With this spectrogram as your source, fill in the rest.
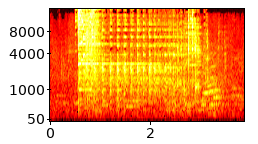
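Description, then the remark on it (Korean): Chopsticks held in a hand are dropped onto a table with a sharp clatter, then rattle and bounce in quick light clicks for a few seconds, with one more clack near the end. Fairly loud, no voices. “순간 대안은 들고 있던 젓가락을 떨어뜨렸다.”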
